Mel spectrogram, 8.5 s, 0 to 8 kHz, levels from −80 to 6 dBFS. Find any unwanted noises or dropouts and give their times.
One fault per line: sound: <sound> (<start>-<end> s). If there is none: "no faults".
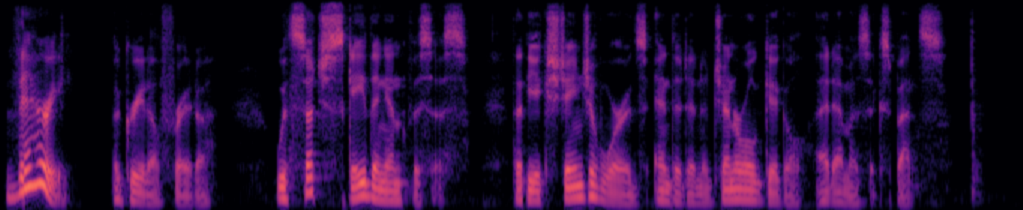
sound: thud (8.1-8.2 s)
